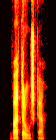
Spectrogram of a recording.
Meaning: 1. vatrushka (a sort of small, round cottage cheese-filled pastry) 2. a round, inflatable snow saucer
- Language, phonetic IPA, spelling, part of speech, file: Russian, [vɐˈtruʂkə], ватрушка, noun, Ru-ватрушка.ogg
